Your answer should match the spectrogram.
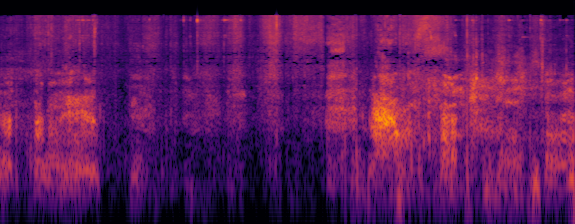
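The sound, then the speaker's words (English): Two dogs, a young one and an old one on a leash, bark and yip excitedly, a burst of sharp barks peaking in the middle, with whimpering and scuffling between them and no talking. “The young dog gets excited when the old dog is on a leash think because she's kind of a captive, a captive audience.”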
